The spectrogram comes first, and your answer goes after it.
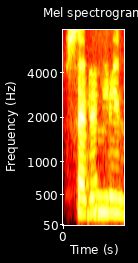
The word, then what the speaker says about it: suddenly: this suddenly importantly something adverb suddenly when adverb hence the stress is on or first syllable first syllable How about seriously the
